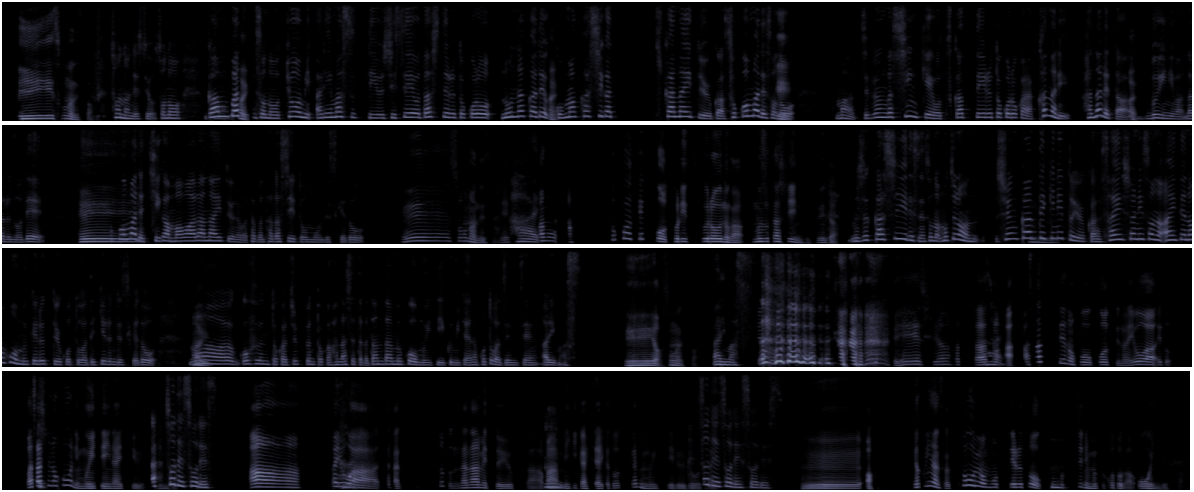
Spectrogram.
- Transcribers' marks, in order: tapping; chuckle; laugh
- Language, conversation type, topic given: Japanese, advice, 相手の感情を正しく理解するにはどうすればよいですか？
